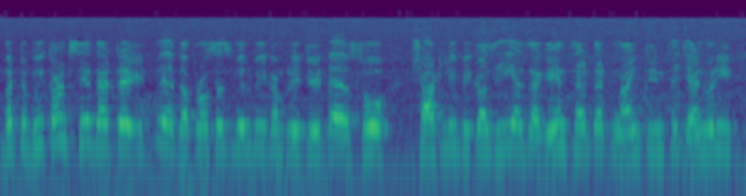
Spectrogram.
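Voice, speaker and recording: A man with an Indian English accent giving a live news report in a halting, repetitive way. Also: sits high, fairly even intonation, a little mellow, slight background noise, poor audio. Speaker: news correspondent.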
